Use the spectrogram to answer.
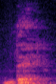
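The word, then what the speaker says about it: the: अगर consonant sound के साथ होती है, इसका उच्चारण बोला जाता है द।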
